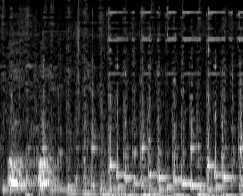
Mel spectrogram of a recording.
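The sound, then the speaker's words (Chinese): A howler monkey lets out two loud, rough, roaring howls in quick succession, then a bright, plucky melody of repeated tuned notes plays on without any voices. “是猴子，Right，那是一只吼猴。”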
